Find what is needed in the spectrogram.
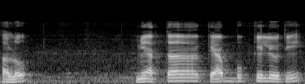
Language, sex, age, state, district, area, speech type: Marathi, male, 30-45, Maharashtra, Buldhana, urban, spontaneous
